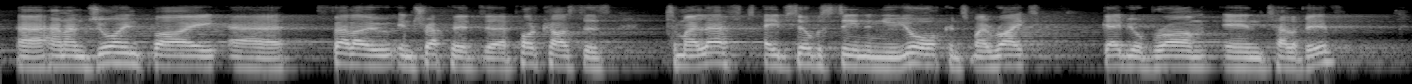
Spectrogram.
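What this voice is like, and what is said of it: British English accent. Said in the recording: “I'm originally from the UK, as you can probably tell from my accent.”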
